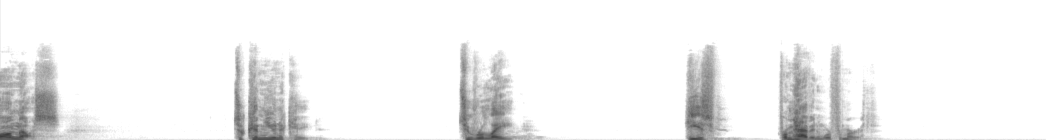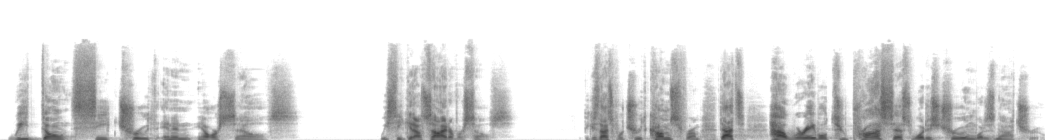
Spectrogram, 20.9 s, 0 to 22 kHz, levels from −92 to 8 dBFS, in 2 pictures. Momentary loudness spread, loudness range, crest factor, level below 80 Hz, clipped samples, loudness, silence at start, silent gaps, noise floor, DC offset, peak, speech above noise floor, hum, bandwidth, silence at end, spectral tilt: 15 LU; 8 LU; 22 dB; -80 dBFS; under 0.1%; -27 LUFS; 0 s; none; -86 dBFS; under 0.1%; -6 dBFS; 58 dB; none; 15.5 kHz; 0.1 s; -3 dB/octave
